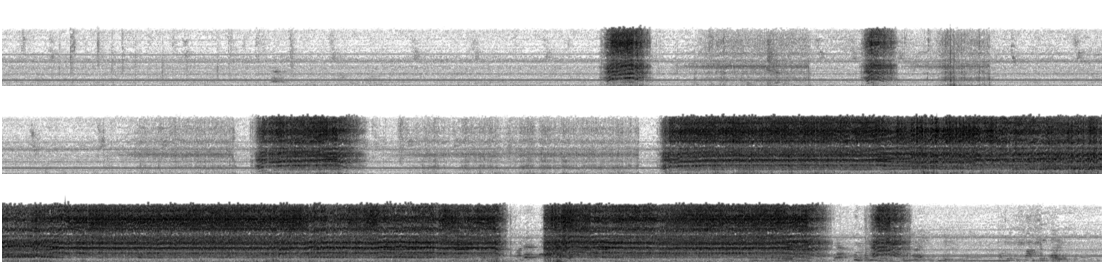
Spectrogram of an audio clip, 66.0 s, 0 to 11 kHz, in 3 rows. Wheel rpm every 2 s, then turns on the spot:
0, 0, 0, 0, 0, 10, 40, 20, 10, 10, 0, 0, 10, 60, 70, 10, 20, 60, 160, 160, 160, 160, 160, 160, 160, 160, 130, 100, 160, 160, 40, 10, 0.
14-16 18-20 24-26 30-34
